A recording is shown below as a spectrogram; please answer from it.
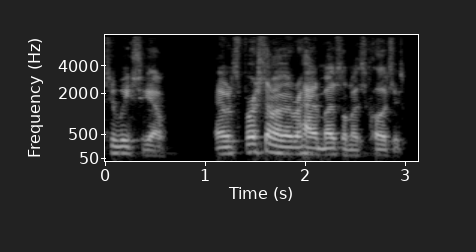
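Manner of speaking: low, soft talk through a mouthful, chewing. Speaking to others in a group conversation, talking with mouth full. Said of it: "What are you saying with your mouth full?".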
